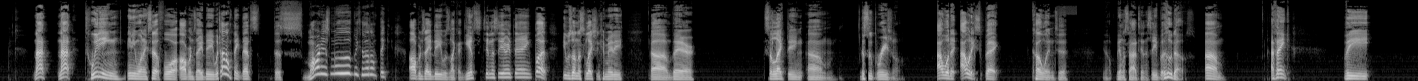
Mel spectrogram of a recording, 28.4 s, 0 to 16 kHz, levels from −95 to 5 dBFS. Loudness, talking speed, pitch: -22 LUFS, 135 wpm, 95 Hz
